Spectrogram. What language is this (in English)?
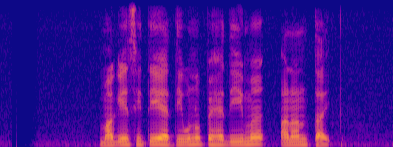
Sinhala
